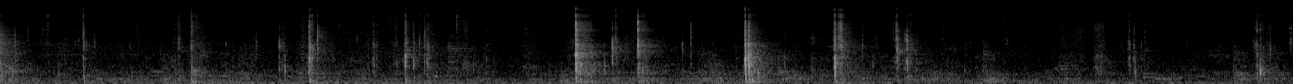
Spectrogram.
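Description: Hoof knife paring the sole of a horse's hoof: irregular short cutting scrapes and sharp clicks at uneven spacing.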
